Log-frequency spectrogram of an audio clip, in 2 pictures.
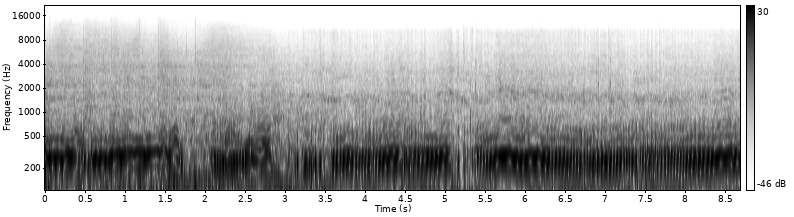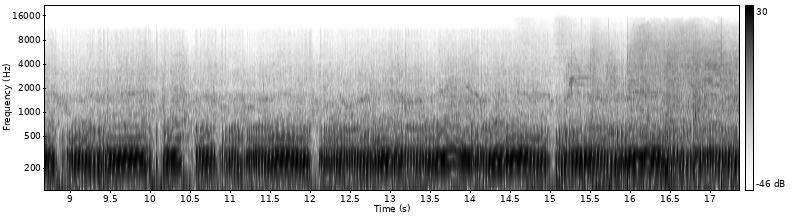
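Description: Dirt bike engine revving up and down as it climbs a rough trail, its pitch rising and falling every second or so.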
